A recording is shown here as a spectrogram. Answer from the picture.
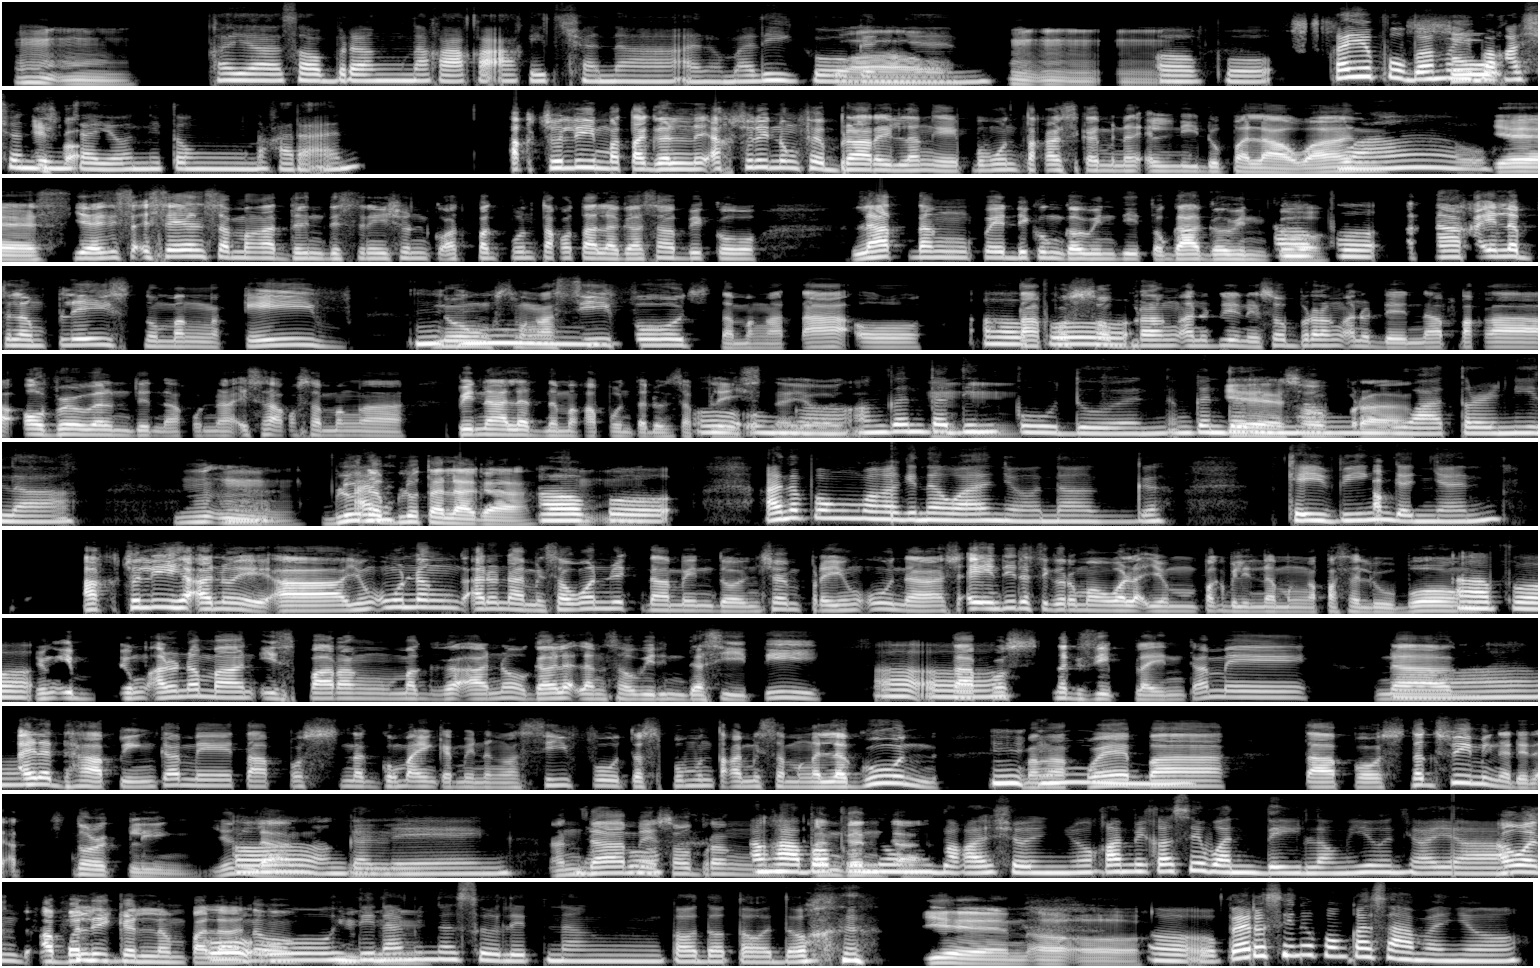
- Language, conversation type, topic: Filipino, unstructured, Ano ang pinakatumatak na pangyayari sa bakasyon mo?
- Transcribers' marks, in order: tapping; other background noise; chuckle; "Yun" said as "Yen"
